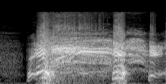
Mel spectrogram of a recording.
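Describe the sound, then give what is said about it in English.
A loud coughing fit: one long rasping, strained cough followed by several shorter harsh bursts in quick succession, with no speech in between. “Cough I'm not going to... I'm not going to cut that one out.”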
